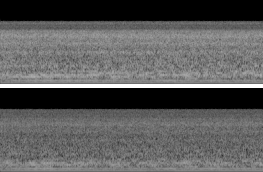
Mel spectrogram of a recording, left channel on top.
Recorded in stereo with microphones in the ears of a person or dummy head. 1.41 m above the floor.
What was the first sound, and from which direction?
Only background noise.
